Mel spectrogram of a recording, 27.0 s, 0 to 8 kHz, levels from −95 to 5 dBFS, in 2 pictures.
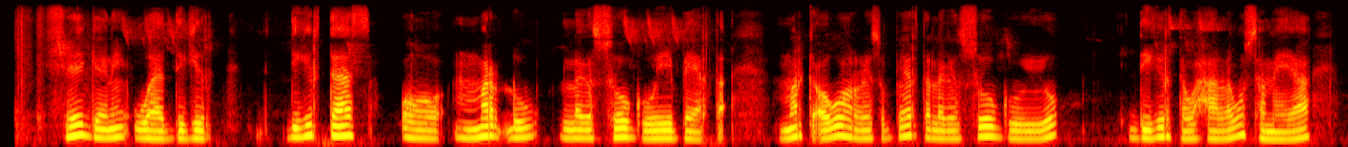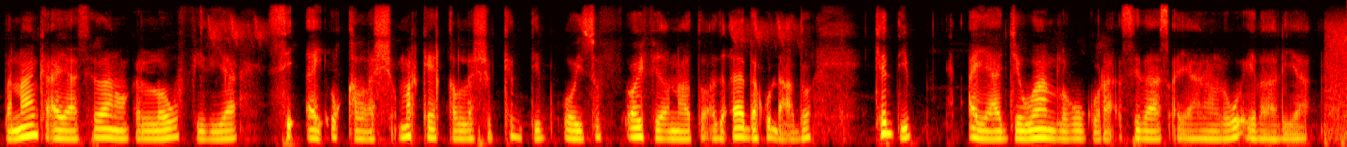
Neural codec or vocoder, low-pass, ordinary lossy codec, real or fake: none; 7.2 kHz; none; real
